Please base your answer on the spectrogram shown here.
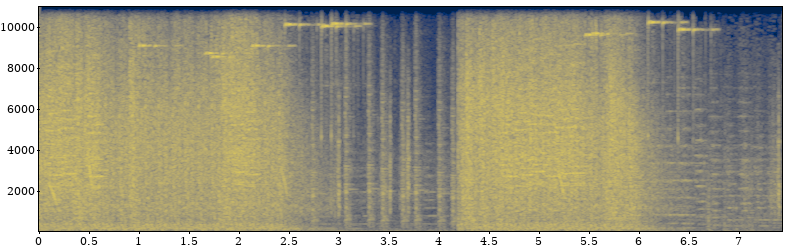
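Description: Machine gun fire in Medal of Honor, two long loud bursts of rapid rattling shots, each lasting a couple of seconds, separated and followed by quieter crackling echoes.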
